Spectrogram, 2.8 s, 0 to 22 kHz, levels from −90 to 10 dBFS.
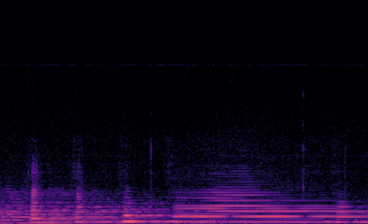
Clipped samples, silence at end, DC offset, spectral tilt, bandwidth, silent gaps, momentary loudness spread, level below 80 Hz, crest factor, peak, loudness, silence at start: under 0.1%; 0 s; under 0.1%; -6 dB/octave; 15.5 kHz; none; 7 LU; -68 dBFS; 16 dB; -20 dBFS; -37 LUFS; 0 s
